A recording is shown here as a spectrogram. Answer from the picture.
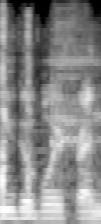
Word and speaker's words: Hugo Boyfriend: I am joined by the wonderful Hugo Boyfriend. Boyfriend, how are you? I couldn't be better. I am Hugo Boyfriend. The H is silent.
